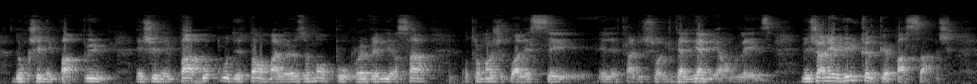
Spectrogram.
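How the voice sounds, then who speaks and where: A man with an Arabic accent speaks at a moderate pace and medium pitch with ordinary pitch variation, amid audible room echo and noticeable background noise. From West Bank, Palestine. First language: Arabic (speaking French). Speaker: law professor and Quran translator. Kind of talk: interview.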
